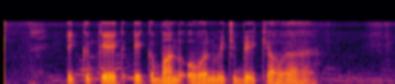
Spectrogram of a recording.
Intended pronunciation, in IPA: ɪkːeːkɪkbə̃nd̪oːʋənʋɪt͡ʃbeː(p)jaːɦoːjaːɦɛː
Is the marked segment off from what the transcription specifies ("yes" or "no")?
yes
